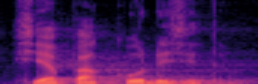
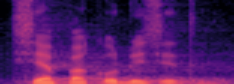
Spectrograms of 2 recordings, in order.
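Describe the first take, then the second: The two takes are said the same way.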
